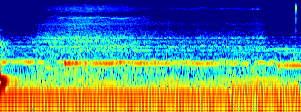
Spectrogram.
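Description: A long, deep breath drawn in through the nose during a guided meditation, steady, lasting about two seconds before stopping, over a soft sustained musical drone with no talking.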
